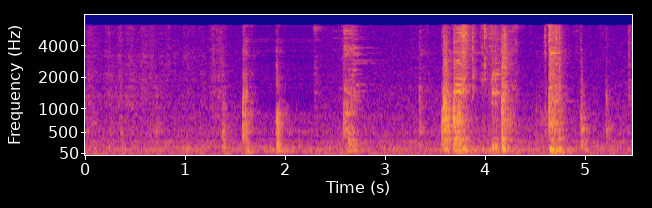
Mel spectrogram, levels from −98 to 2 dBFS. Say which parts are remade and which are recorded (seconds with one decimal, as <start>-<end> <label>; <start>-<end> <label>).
0.0-1.6 recorded; 1.6-2.3 remade; 2.3-5.5 recorded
